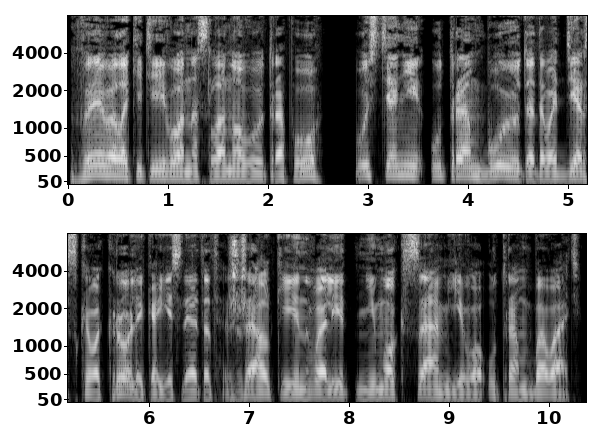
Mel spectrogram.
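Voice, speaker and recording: A haughty serpent king, as a man puts him on, drawing out his words in a slow, hissing, stern way. The voice sits low and dry, close to the mic, and swings widely between cold, drawn-out threats and sudden bursts. It is a storybook figure read aloud. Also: expressive, no room sound, close to an everyday voice. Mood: stern command. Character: haughty, menacing male python king, ruler of boas.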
